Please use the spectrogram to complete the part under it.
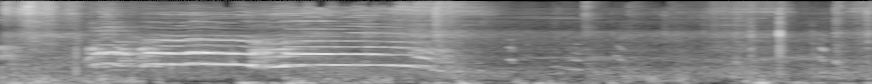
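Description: A bulik gamefowl rooster crows once, loud and close, its harmonic call rising then falling over about two seconds, followed by quieter yard background with faint clucks.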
